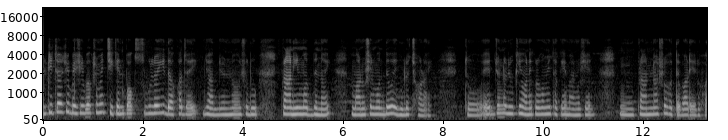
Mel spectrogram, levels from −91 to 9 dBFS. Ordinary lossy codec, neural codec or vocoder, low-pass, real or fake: none; none; 7.2 kHz; real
